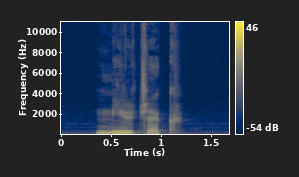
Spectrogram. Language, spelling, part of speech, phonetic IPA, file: Polish, milczek, noun, [ˈmʲilt͡ʃɛk], Pl-milczek.ogg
